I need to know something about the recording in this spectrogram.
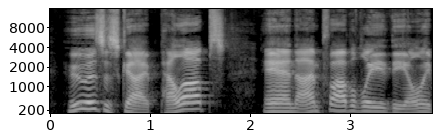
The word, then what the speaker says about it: Pelops: except on my show I pronounced Pelops his name as Pele ops all the everytime I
